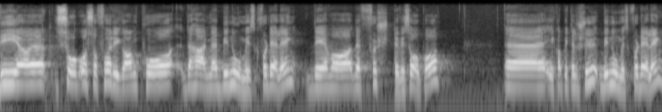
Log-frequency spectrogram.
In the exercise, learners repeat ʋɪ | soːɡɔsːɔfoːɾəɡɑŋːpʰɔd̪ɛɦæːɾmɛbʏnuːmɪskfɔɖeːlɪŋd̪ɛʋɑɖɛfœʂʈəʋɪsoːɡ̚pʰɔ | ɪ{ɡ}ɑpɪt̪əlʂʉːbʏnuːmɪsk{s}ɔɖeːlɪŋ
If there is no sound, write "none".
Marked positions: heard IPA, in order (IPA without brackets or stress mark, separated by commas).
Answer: k, f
